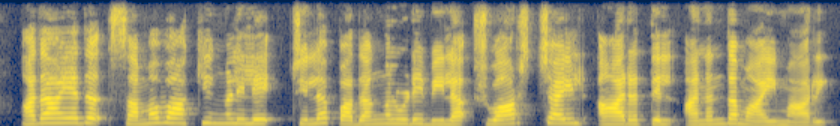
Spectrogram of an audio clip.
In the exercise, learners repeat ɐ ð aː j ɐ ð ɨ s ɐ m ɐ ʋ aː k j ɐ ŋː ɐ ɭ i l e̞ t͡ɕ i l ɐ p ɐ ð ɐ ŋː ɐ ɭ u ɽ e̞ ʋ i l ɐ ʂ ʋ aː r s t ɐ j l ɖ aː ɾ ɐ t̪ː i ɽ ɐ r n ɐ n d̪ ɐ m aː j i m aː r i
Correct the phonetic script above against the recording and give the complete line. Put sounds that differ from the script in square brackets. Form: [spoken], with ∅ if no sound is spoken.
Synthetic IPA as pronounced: ɐ ð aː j ɐ ð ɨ s ɐ m ɐ ʋ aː k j ɐ ŋː ɐ ɭ i l e̞ t͡ɕ i l ɐ p ɐ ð ɐ ŋː ɐ ɭ u ɽ e̞ ʋ i l ɐ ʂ ʋ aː r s [t͡ɕ] ɐ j l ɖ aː ɾ ɐ t̪ː i [l] ɐ [∅] n ɐ n d̪ ɐ m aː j i m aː r i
